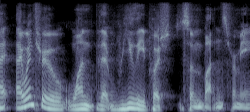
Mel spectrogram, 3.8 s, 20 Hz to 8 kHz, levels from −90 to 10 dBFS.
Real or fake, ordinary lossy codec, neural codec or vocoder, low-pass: fake; AAC, 48 kbps; vocoder, 44.1 kHz, 80 mel bands, Vocos; 7.2 kHz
